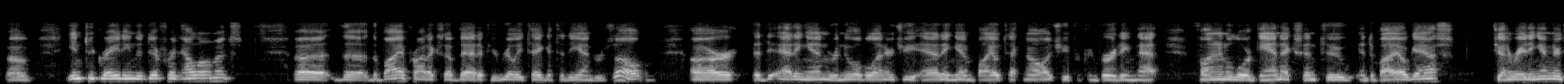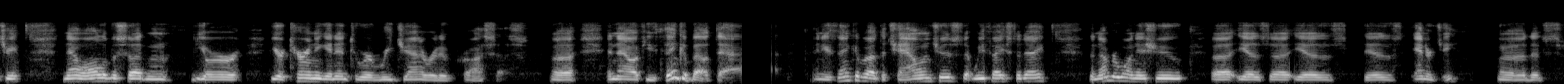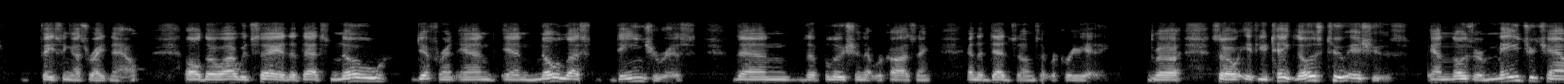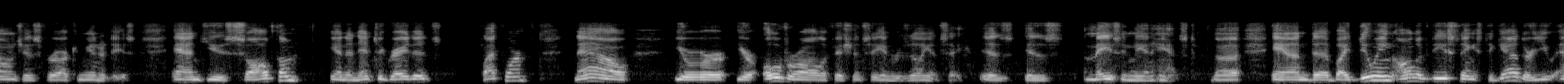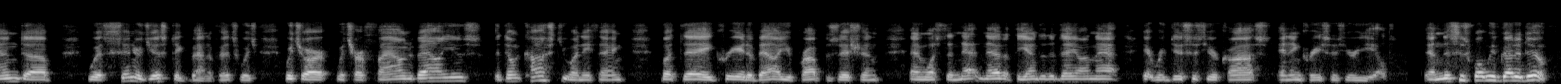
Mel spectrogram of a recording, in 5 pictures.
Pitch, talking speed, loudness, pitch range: 115 Hz, 160 wpm, -21 LUFS, 110-140 Hz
